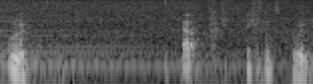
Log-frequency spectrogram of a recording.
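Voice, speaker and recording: A man's voice: a little slow, darkish tone, soft background music, poor audio. A man with a Bavarian accent chatting casually and enthusiastically while streaming a game, laughing easily.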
